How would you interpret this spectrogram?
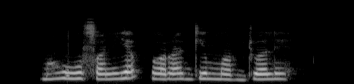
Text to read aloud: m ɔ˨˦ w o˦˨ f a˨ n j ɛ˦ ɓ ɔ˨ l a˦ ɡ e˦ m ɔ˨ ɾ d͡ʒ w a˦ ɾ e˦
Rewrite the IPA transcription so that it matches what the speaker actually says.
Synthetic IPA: m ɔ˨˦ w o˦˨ f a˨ n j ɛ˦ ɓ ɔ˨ ɾ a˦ ɡ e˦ m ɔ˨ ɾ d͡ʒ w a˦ l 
